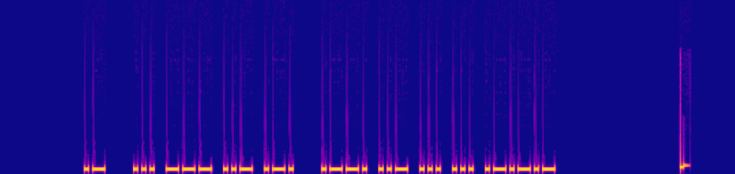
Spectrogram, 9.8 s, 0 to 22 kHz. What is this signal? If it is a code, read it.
Morse code, heard as a keyed tone, about 22 wpm, 700 Hz. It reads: A SOUR PUSS.
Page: morse-code-ninja-practice-22wpm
